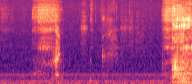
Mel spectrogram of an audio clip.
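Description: A dachshund reverse sneezing: harsh, noisy snorting inhalations in short bursts, ending in a louder rasping snort.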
